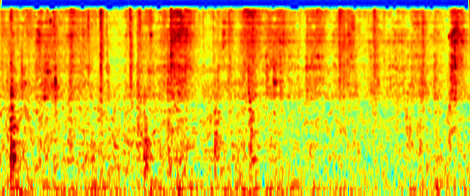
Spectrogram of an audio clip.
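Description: Steam railway carriage running along the track: a steady low rumble from the wheels and running gear, heard from inside the carriage.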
